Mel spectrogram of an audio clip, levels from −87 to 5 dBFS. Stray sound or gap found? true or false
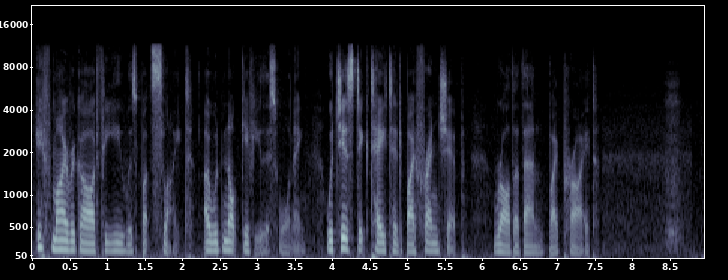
true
